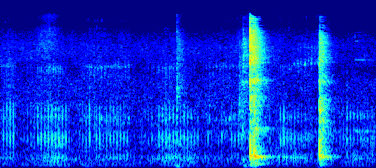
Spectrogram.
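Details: Purring domestic cat, its purr billed as the "tractor driver's song": a soft low rumble swelling and fading with each breath, broken by two loud sharp knocks late on.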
